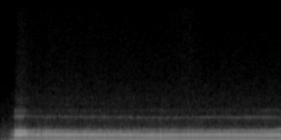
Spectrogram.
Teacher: you can feel the ah sound in the very back of the throat.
